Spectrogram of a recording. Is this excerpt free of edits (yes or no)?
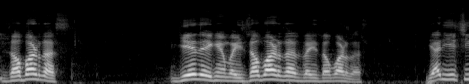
yes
